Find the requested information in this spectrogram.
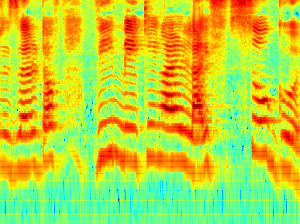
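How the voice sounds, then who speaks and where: A woman's high voice with ordinary pitch variation. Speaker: spiritual coach. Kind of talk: casual spiritual advice talk.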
